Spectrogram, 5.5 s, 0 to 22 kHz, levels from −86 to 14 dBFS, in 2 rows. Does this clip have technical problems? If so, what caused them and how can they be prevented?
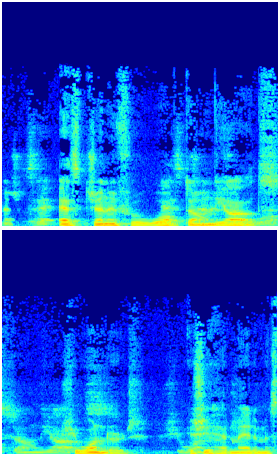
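Yes. An echo leak occurs at 0–0.55 s, 1.58–2.31 s, 2.53–3.93 s and 4.38–5.14 s. The speech returns 1.02 s late, about 10 dB down, and fainter in the last stretch. A loudspeaker's echo canceller likely missed it. Headsets prevent this.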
